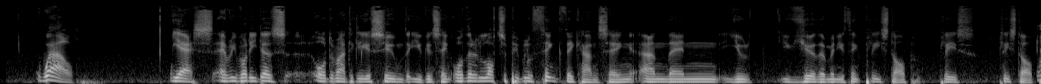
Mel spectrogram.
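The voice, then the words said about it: Lovely South Wales accent. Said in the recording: “You've got a lovely accent. I think it's lovely. ... your lovely voice ... deepest, darkest South Wales valleys”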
